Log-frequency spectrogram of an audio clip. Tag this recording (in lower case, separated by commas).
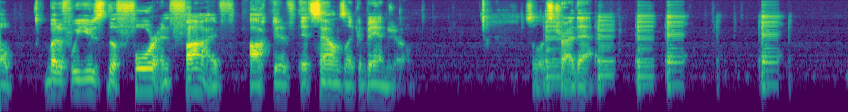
speech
